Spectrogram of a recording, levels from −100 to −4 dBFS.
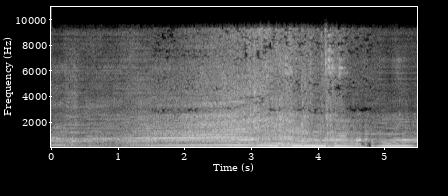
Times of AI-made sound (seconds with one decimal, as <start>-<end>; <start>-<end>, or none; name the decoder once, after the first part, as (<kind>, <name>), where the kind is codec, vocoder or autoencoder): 0.0-1.5 (codec, SNAC); 4.8-5.5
